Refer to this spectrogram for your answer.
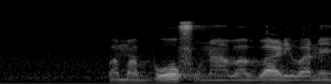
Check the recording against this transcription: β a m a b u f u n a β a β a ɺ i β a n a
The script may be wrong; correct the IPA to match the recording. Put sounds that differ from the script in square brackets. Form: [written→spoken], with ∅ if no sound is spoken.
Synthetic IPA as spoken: β a m a b [u→o] f u n a β a β a ɺ i β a n [a→ɛ]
